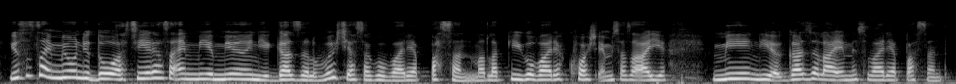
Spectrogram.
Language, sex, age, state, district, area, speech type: Kashmiri, female, 30-45, Jammu and Kashmir, Baramulla, rural, spontaneous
